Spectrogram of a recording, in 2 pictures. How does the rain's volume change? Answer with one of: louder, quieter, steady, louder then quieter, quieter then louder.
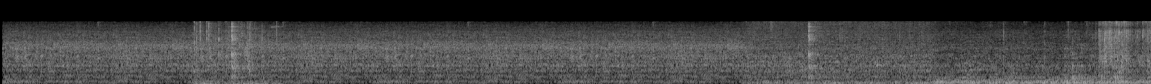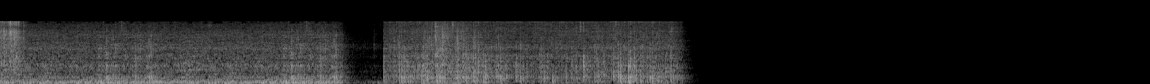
steady.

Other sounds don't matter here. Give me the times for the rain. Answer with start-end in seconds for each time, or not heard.
0.0-18.4.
